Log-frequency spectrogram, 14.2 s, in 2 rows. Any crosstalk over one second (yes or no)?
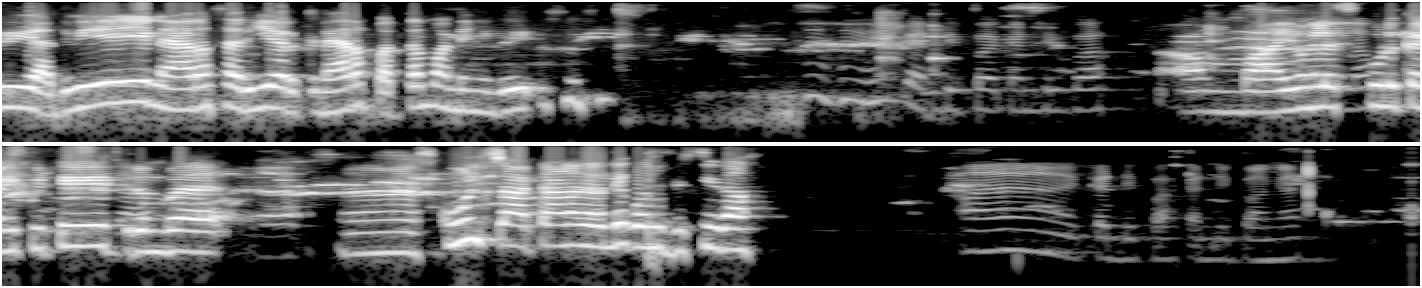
yes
